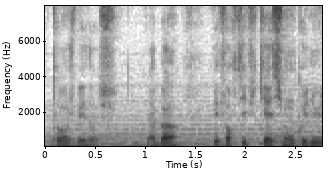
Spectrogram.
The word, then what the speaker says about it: Torres Vedras: En portugais ça se prononce Tor Vedrch.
